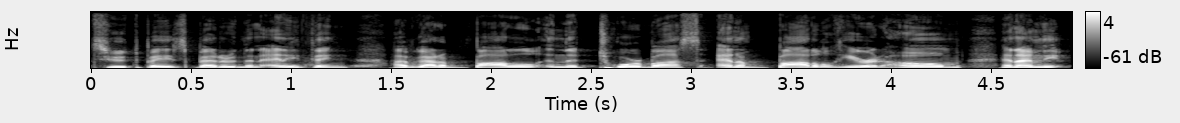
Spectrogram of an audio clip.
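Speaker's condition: No condition

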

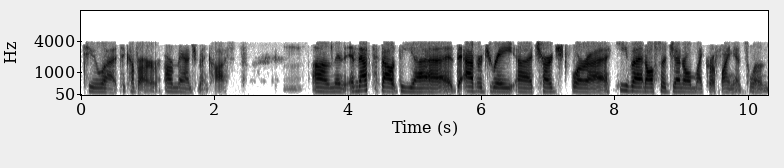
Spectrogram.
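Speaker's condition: No condition

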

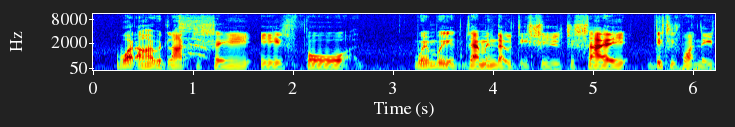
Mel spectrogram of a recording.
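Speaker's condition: Deafness; congenital deafness, born deaf

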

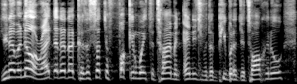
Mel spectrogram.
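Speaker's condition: No condition

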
